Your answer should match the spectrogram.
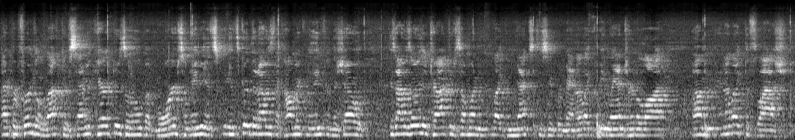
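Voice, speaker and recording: A man speaking as a panel guest, relaxed and self-deprecating, with a nerdy enthusiasm. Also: high voice, a little fast. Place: large convention hall. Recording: echoey hall miked from far off with noise.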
